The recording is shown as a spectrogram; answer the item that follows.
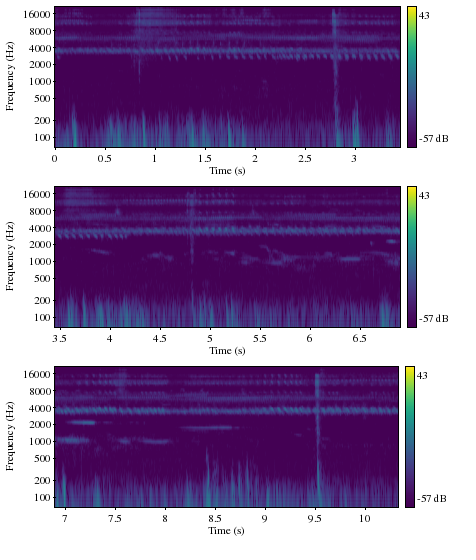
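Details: Bush crickets heard during farm road-building work: a continuous high pulsing chirr holds steady from start to end, while soft low rumbles, a few faint chirps in the middle, and sharp clicks sit beneath it.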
